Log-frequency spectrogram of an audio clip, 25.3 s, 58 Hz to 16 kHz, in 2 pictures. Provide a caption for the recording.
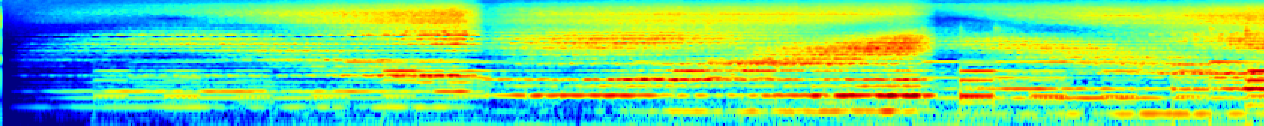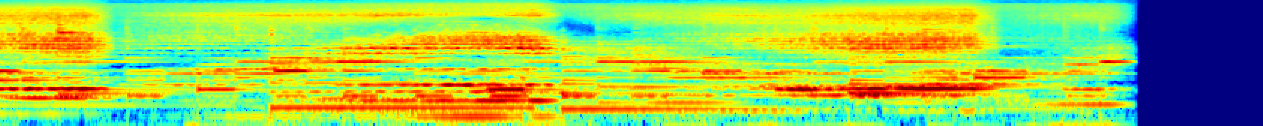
Wo0 and Phased Cello
alternative, cello, electronic, experimental, guitar, instrumental, noise, processed, wo0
